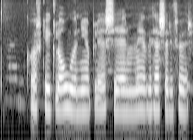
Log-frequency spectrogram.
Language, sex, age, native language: Icelandic, male, 12, Icelandic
